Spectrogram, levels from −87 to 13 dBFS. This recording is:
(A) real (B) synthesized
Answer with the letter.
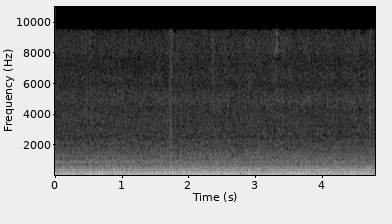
A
